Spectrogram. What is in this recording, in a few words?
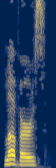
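"lovers", British English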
